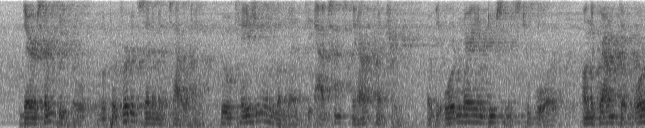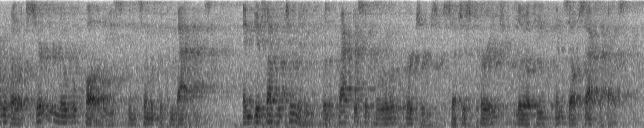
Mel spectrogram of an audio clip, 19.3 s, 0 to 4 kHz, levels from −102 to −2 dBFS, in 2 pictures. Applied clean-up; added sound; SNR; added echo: none; Cricket; 19 dB; reverberation time 2.2 s.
